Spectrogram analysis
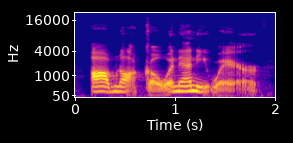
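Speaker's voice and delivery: creepy, eerie, unsettling, sinister put-on voice. Retelling a scene where a man answers his nosy neighbor: put-on creepy voice. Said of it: "creepy voice".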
